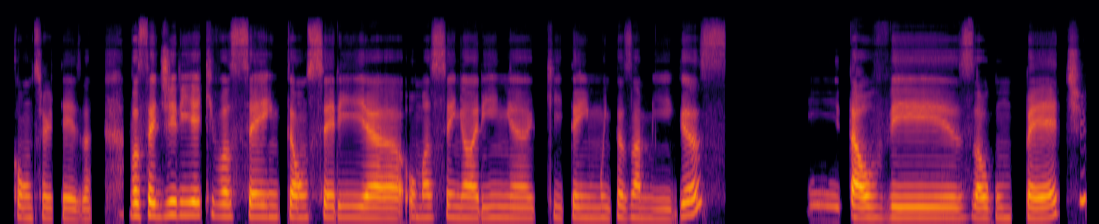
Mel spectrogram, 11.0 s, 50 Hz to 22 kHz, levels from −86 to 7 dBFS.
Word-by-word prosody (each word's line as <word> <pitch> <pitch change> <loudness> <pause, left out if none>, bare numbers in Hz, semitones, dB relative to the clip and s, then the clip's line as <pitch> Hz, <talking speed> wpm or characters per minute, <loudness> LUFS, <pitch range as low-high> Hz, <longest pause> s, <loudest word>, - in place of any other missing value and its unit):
Com 185 -2 -2
certeza, 175 -2 -4 0.4
você 220 0 +4
diria 230 +1 +3
que 235 +1 -12
você 210 -1 +1
então 200 -1 0
seria 190 -2 +2
uma 195 0 -3
senhorinha 190 -1 -2
que 190 -3 -13
tem 190 -1 -3
muitas 185 +1 -6
amigas. 185 - -2 0.8
E 200 -2 -11
talvez 185 0 +2
algum 185 0 -1
pet? 190 - +1
190 Hz, 100 wpm, -20 LUFS, 185-200 Hz, 0.8 s, você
